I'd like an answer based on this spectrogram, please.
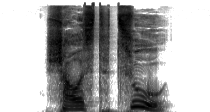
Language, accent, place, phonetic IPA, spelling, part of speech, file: German, Germany, Berlin, [ˌʃaʊ̯st ˈt͡suː], schaust zu, verb, De-schaust zu.ogg
- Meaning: second-person singular present of zuschauen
